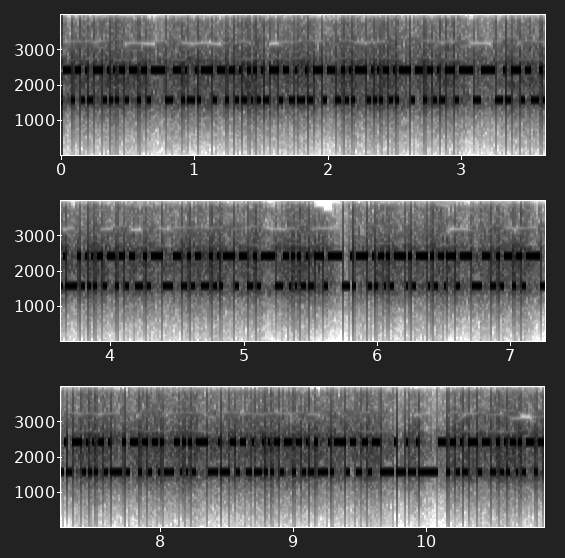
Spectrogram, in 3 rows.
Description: RTTY, about 45.45 baud. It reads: AS THE JAPANESE ATTACKS CONCENTRATED ON TASK GROUPS 38.1 AND
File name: fsk850 / USS-Massachusetts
